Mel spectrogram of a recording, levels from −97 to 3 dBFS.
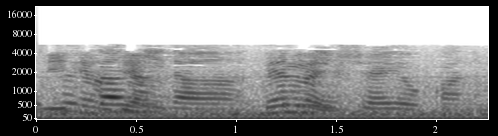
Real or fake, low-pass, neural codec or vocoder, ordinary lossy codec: real; 5.4 kHz; none; MP3, 24 kbps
